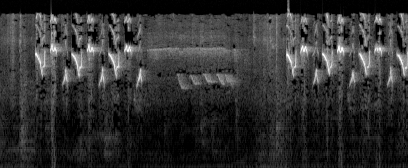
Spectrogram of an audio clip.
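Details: Cinereous tit song used as a lure recording, in two bursts of quick, high, sharp notes, almost two per second, with a thin level whistle and a short buzzy trill between the bursts.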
